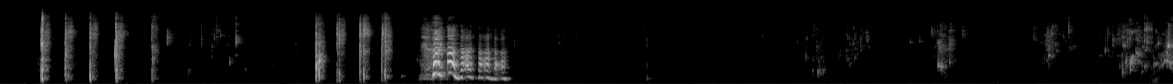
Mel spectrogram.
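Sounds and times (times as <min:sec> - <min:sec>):
lotion-covered hands slapping thighs: 0:00.4 - 0:01.8, 0:03.1 - 0:04.0
laughter: 0:04.2 - 0:05.1.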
